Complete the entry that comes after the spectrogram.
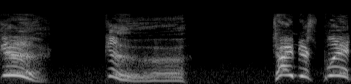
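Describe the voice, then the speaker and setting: A raspy, put-on character voice, raised and projected. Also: man. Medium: video game. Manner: gruff, blustering.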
